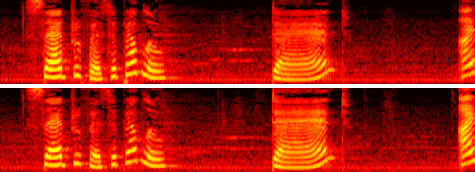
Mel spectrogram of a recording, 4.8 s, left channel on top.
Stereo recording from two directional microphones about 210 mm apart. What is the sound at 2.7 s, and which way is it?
Speech, 10° right (ahead or behind).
